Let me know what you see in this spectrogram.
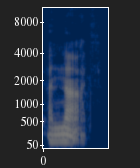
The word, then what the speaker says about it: Anath: Although, there is some evidence to suggest that the Canaanites worshipped Asherah and Anath, or Anath. Depends how you pronounce that name.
